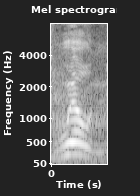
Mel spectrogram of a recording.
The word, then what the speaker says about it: Wilton: L it's pulling out there yeah it's Wilton I said it wrong Wilton w l t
